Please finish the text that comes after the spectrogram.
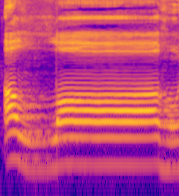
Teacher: लफ्ज़ अल्लाह के लाम से पहले अगर ज़बर हो तो लफ्ज़ अल्लाह का लाम पूर होगा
